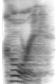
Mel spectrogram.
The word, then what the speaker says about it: Corey: And Nick Curry already told me, is Nick on here yet? Corey. I say Curry. It's Corey. Nick Corey.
